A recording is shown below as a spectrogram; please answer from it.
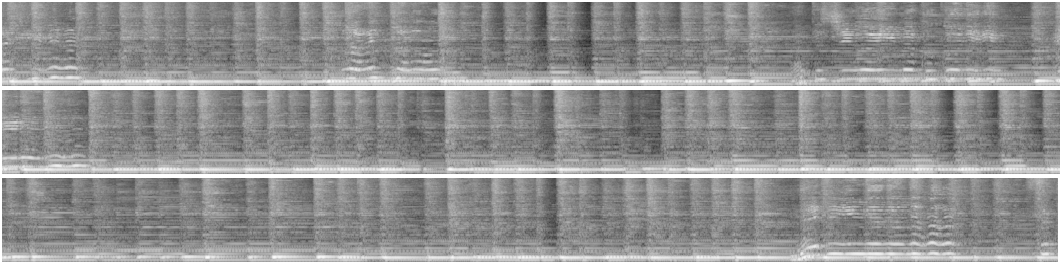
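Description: Live acoustic guitar strummed steadily, with a woman singing over it in parts; her voice drops out for a stretch in the middle, leaving the guitar alone, and comes back near the end.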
